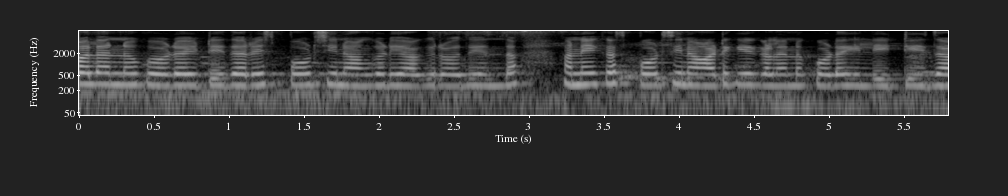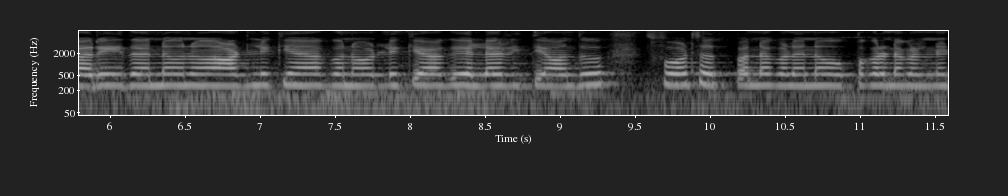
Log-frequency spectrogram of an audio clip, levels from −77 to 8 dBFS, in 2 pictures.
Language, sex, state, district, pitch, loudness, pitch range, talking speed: Kannada, female, Karnataka, Dakshina Kannada, 270 Hz, -26 LUFS, 265-275 Hz, 125 wpm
